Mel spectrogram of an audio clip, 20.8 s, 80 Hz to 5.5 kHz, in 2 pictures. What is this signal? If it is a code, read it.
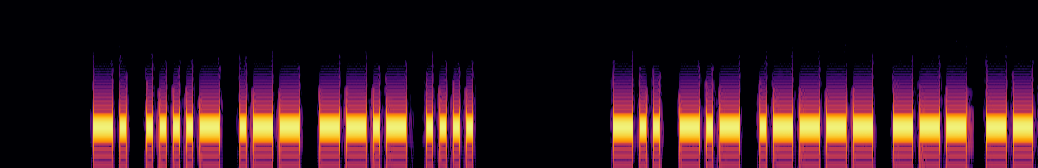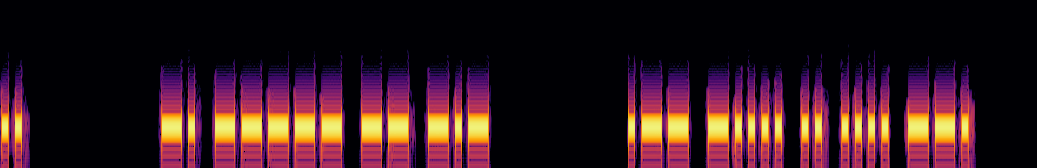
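Morse code, heard as a keyed tone, about 18 wpm, 600 Hz. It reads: N4WQH DK1OZ N0MK W6IHG
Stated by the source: Morse call-sign practice at 18 wpm.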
